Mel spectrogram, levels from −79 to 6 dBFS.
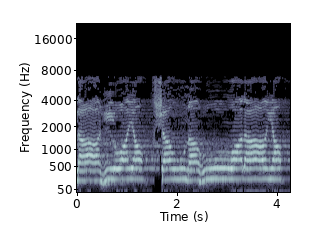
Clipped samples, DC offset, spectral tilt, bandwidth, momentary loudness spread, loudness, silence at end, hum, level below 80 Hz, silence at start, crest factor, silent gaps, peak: under 0.1%; under 0.1%; -2.5 dB/octave; 7.2 kHz; 4 LU; -15 LUFS; 0 s; none; -60 dBFS; 0 s; 12 dB; none; -2 dBFS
